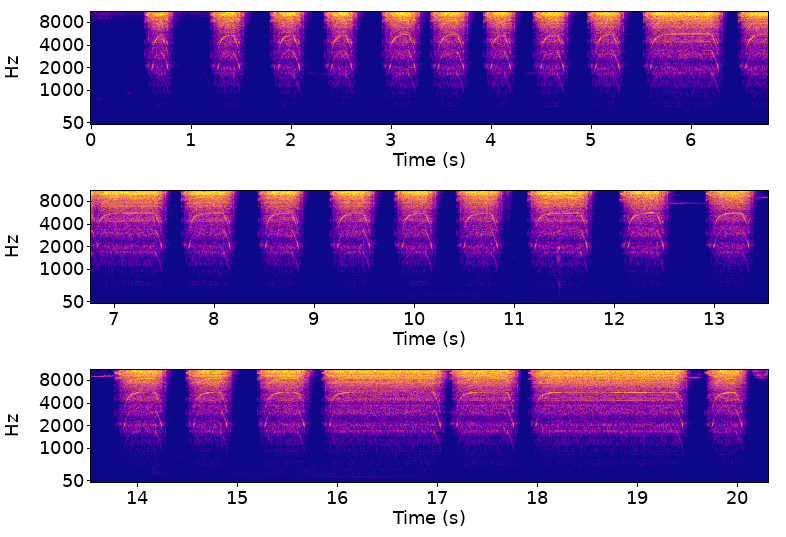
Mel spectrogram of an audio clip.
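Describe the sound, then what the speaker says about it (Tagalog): A Keelat cordless drill bores into steel in a long series of loud bursts, each whine starting and stopping in quick, uneven pulses with short gaps, some bursts held longer, heard up close with no talk. "Pinukpok ko muna para hindi dumulas habang binubutas natin kasi bakal to"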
